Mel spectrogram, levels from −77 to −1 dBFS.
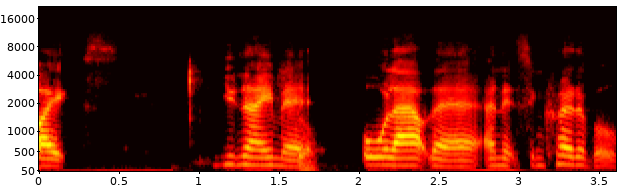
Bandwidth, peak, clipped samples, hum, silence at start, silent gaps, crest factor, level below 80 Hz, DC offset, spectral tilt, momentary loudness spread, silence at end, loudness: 12 kHz; -8 dBFS; under 0.1%; none; 0 s; none; 20 dB; -64 dBFS; under 0.1%; -3.5 dB/octave; 17 LU; 0 s; -28 LUFS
